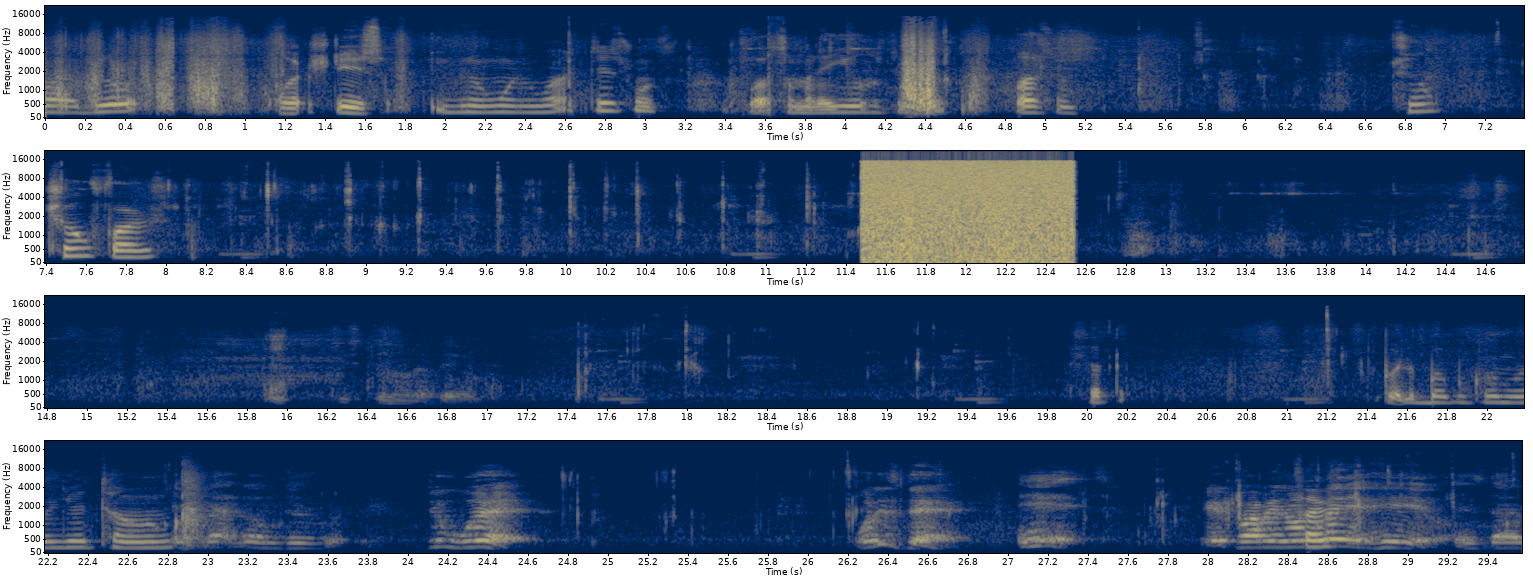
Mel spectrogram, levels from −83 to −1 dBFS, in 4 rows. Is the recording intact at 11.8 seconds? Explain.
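No. From 11.48 to 12.54 s, samples are built from the wrong bytes: misaligned or swapped bytes make the fast-changing low bits dominate, which turns the sound into broadband noise.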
